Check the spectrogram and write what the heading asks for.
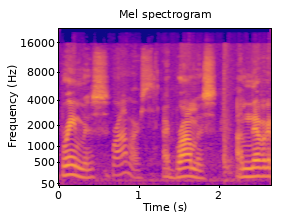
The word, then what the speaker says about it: Bramer's: Yeah, so how is it pronounced? Brahmers. Brahmers.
